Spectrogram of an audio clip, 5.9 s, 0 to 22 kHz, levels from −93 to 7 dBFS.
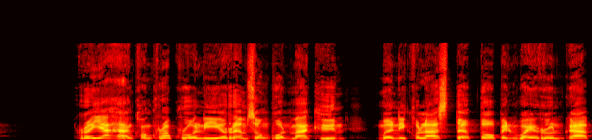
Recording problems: thin; very; fading below 300 Hz

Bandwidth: 15 kHz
